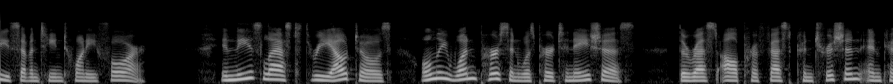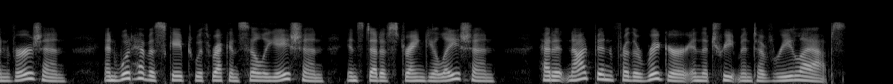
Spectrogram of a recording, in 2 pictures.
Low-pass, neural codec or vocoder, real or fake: 7.2 kHz; none; real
